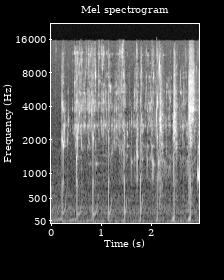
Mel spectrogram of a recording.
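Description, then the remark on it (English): Rosé wine poured into a glass, with a steady run of about ten bubbly glugs and splashes, evenly paced, rising slightly toward the end, with no talking. “Yeah, I didn't realize you were pouring up summer water.”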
